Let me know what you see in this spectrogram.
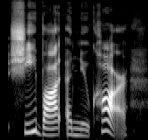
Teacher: I'm emphasizing that she bought it and that it's a car.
